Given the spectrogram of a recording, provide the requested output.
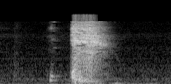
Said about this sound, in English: I'm going to make my tickle my nose and make myself sneeze.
